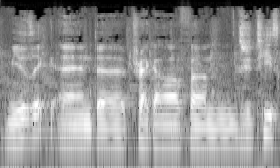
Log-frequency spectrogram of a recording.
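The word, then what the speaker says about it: Geetee: It's called GT, spelled like G-E-E-T-E-E.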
